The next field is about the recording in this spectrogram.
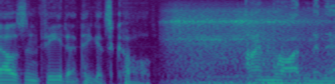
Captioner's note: jet whirring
